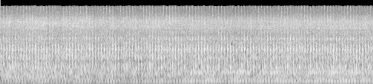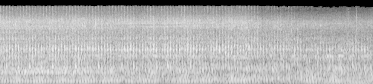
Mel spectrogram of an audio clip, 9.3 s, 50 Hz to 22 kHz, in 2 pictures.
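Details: Rover 75 CDT diesel after fuel filter and fuel pump service, running after priming: even steady diesel clatter at idle, consistent beat, no misses or surging; healthy and settled.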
